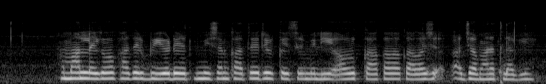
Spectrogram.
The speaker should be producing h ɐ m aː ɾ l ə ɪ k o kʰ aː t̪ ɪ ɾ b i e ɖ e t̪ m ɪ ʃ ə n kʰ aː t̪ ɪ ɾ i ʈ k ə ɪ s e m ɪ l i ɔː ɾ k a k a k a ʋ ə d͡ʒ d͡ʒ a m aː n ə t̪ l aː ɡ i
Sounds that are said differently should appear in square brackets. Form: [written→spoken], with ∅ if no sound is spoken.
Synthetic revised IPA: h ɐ m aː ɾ l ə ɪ k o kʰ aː t̪ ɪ ɾ b i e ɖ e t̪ m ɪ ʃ ə n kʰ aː t̪ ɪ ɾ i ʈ k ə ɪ s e m ɪ l i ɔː ɾ k a k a k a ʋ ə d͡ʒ d͡ʒ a m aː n ə t̪ l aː ɡ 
